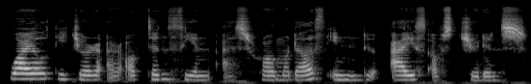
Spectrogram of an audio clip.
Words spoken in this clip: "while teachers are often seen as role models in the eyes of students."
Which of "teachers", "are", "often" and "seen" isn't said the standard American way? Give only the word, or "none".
teachers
